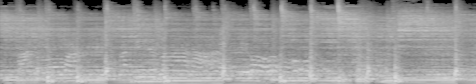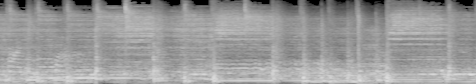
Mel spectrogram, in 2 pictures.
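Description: A live rock power trio playing: electric guitar, electric bass and a drum kit, with the drums prominent.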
